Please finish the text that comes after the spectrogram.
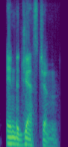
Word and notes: indigestion: British English

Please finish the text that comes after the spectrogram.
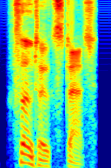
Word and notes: Photostat: British English

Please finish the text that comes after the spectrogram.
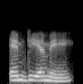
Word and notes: MDMA: Indian

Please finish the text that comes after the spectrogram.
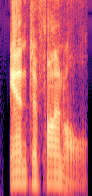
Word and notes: Antiphonal: American English

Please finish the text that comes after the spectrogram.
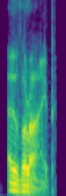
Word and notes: overripe: British English

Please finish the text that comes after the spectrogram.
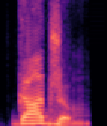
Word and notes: guardroom: Indian

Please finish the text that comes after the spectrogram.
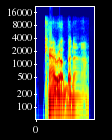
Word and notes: karabiner: British English

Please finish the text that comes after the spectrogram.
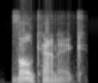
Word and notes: vulcanic: British English

